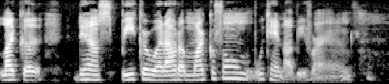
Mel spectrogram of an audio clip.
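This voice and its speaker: A woman speaks at a fairly slow pace with a fairly low pitch. Her tone is animated, and her pitch varies in an ordinary way. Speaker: streamer. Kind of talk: casual chat.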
